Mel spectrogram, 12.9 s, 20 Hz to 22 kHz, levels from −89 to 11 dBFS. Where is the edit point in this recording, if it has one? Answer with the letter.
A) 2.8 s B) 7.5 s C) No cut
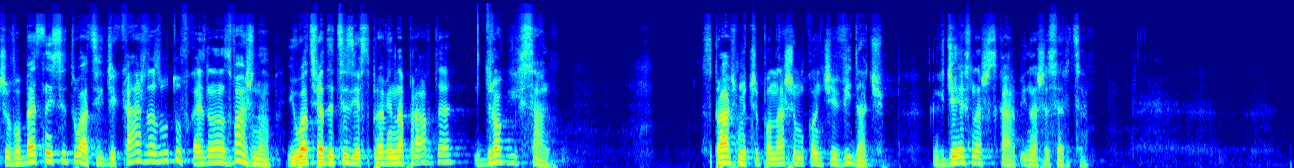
A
